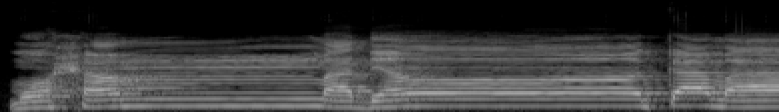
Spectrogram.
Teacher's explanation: تنوین کے بعد کاف حروف اخفا کا ہے، یہاں پر ہم گنہ کریں گے، ناک میں آواز لے جا کر پڑھیں گے تو 1 الف کے برابر لمبائی بھی ہوگی۔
